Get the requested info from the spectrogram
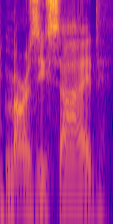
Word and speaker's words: Merseyside: Sir Justin Seitz in Pittsburgh, Sir Keith Edwards in Gilbert, Arizona, Sir Lawrence McBride in Moreton, Merseyside. Is that how you pronounce that, by the way? – Merseyside. Yes, Merseyside.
